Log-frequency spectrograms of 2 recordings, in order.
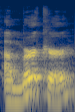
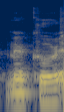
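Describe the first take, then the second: First: The name is given an American English pronunciation. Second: The name is given an attempted German pronunciation. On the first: This is how people in the United States say it. "as they say here in the United States" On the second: This is how it is said in its home country. "I think it's Merkur, Merkur. If you're in Germany, please make sure I'm mispronouncing that correctly"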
